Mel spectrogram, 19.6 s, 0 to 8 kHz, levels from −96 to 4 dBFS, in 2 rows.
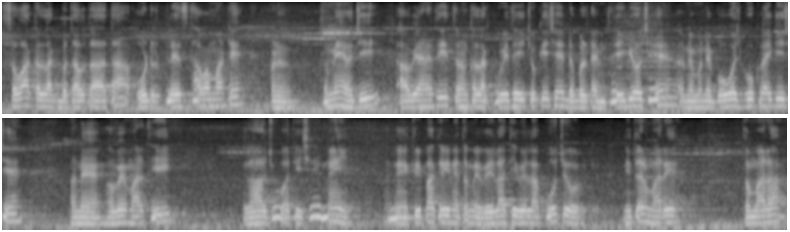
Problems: constant background noise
